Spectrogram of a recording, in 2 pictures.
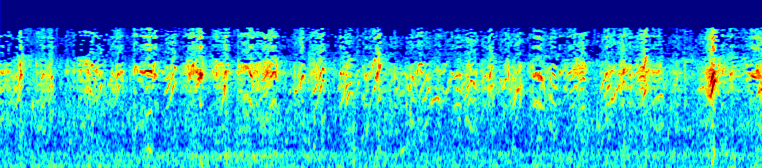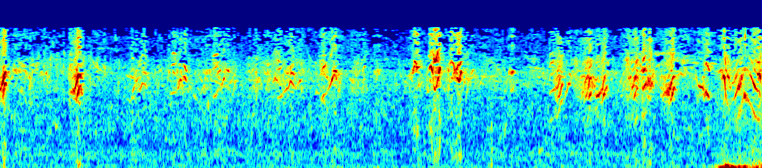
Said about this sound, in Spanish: Esta vez la golondrina, a que la conoces. Aunque cría en los aleros de algunos edificios, esta especie, que es migradora, como sabemos, hace mucha vida en el río, buscando insectos, recolectando barro para su nido y, por supuesto, bebiendo agua.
